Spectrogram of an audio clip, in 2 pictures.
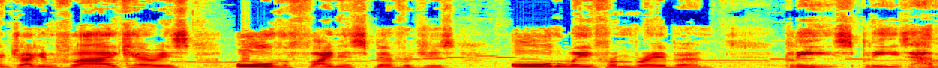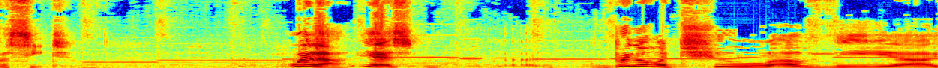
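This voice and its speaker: A man voicing an effusive, courteous, money-loving tavern keeper in a fantasy radio drama, with florid, theatrical speech. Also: fairly high pitch. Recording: music under the voice.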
